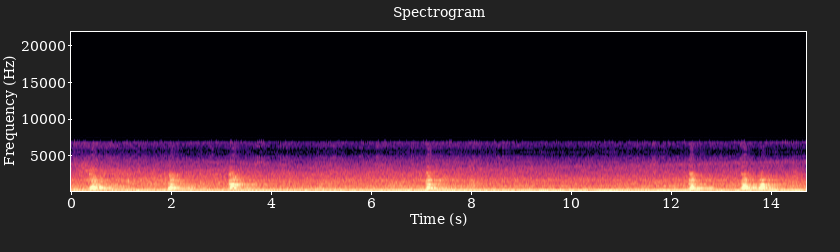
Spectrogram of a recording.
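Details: Morning barking by a dog at thin air around 8 AM on a weekend: sharp barks every one to two seconds at first, a long pause, then a few more, all over a constant low hum.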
